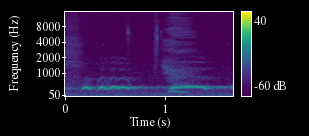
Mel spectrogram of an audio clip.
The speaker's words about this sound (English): so I was like waiting for sound effect. There's the owl. There he is.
